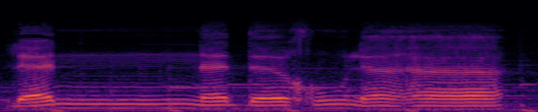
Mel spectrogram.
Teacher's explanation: Jika huruf nun pula, nun sukun bertemu dengan nun, lan nadkhulaha, dengar, kena dengung 2 harakat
